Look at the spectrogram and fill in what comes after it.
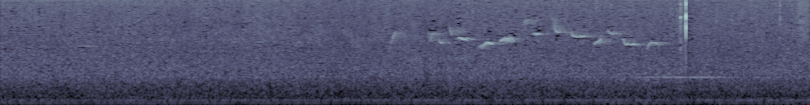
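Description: Steady outdoor background noise, with a bird singing a short run of quick high chirps in the second half and a single sharp click just after.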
